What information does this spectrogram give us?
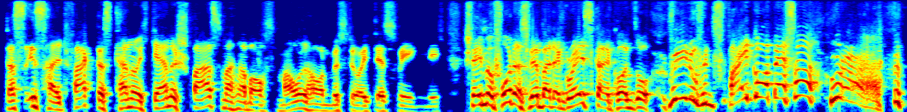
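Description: A man co-hosting a podcast, chatting casually and colloquially with halting asides. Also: fairly high pitch, very animated, no echo, studio quality. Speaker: podcast co-host. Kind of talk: casual anecdotal chat.

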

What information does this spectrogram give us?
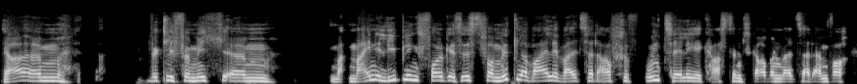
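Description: A man with a slightly high voice chats casually as a podcast co-host. He is enthusiastic and rambling, often halting mid-thought, in a dry recording. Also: darkish tone, no echo. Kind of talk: casual fan chat. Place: remote online call.

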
